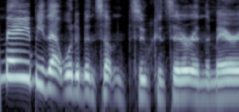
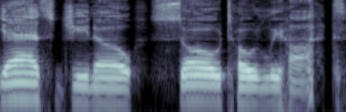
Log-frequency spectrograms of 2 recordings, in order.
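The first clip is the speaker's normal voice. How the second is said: mock insincere tone, lower pitch; 5 semitones lower than usual. Retelling a reply from the show: imitating an insincere reply. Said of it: "And she's like".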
